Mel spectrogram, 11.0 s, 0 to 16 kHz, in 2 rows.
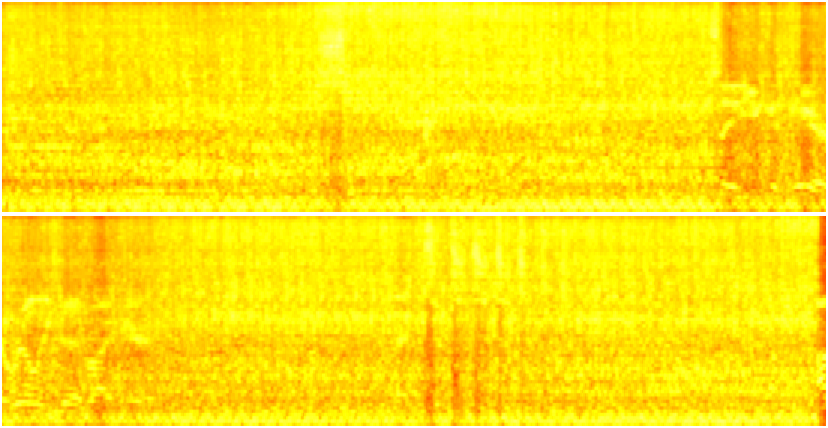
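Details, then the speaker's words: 2000 Ford Explorer XLT 5.0 V8, rebuilt with cam, headers, Flowmaster exhaust: loud lumpy idle with quick uneven tick about three a second, louder on driver's side, which runs lean; owner suspects an exhaust leak, fears header gasket. "Makes sense because the ticking is getting louder on the driver's side. The driver's side is running lean according to my tuner."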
